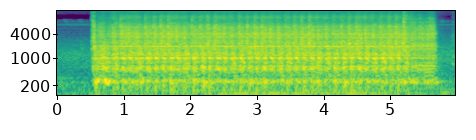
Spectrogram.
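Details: 1986 Larson 17 ft ski boat with cammed 4.3L engine, freshly filled with Rotella 10W30, trying to fire up: cranks in a steady rapid rhythm for about five seconds then stops without catching; known for a rough, lopey idle.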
